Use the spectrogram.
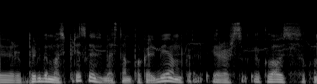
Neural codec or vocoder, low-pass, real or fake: none; 7.2 kHz; real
